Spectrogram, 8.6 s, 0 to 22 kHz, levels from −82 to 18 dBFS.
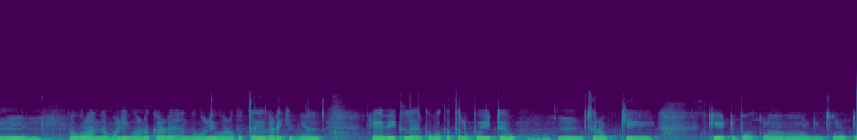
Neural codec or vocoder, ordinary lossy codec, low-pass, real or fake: none; none; none; real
